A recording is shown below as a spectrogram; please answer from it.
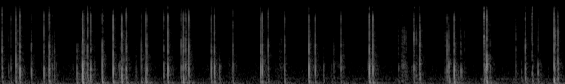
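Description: Long red nails tap and scratch along the top and zipper of a small, hollow, soft cylindrical green vinyl zip pencil case. The result is a rapid, uneven run of dry, crisp clicks and crackly scrapes that reach up into bright highs. Each sound dies almost instantly, with no ring.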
